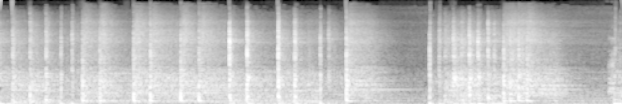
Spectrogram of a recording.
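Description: Rock drum kit playing a busy drum intro: rapid snare and tom hits over the bass drum. It thins out near four seconds in, then one loud hit rings out.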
